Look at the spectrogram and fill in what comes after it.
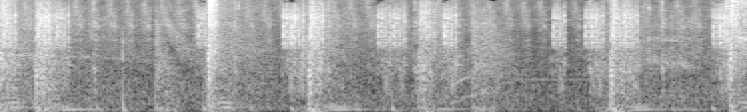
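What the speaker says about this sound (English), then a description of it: "These buttons trigger the cannons and some of the spike traps." Cannons fire in the video game Yeeps as a rapid series of sharp bangs and thuds, dense and fairly loud, with mechanical clatter between the shots.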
